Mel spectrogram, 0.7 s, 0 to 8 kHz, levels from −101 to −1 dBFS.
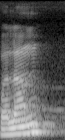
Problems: none marked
